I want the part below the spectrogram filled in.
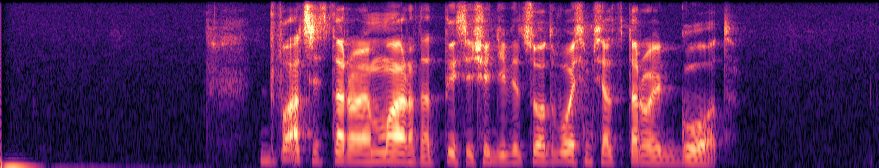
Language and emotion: Russian, positive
